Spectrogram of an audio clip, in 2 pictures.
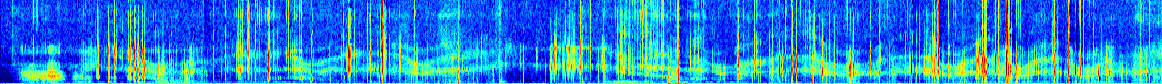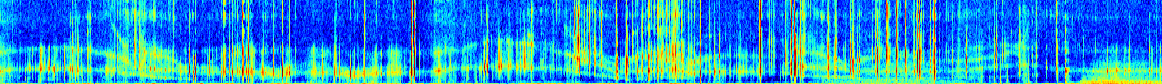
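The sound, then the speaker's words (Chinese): Crunchy eating and chewing, with many crisp, rapid crunches and bites following one another steadily throughout, fairly even in loudness from start to finish. “好好吃啊。主人，怎么吃都吃不够呢？”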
